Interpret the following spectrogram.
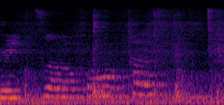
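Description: A young girl singing a short run of held, wavering notes that stop shortly before two seconds in.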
